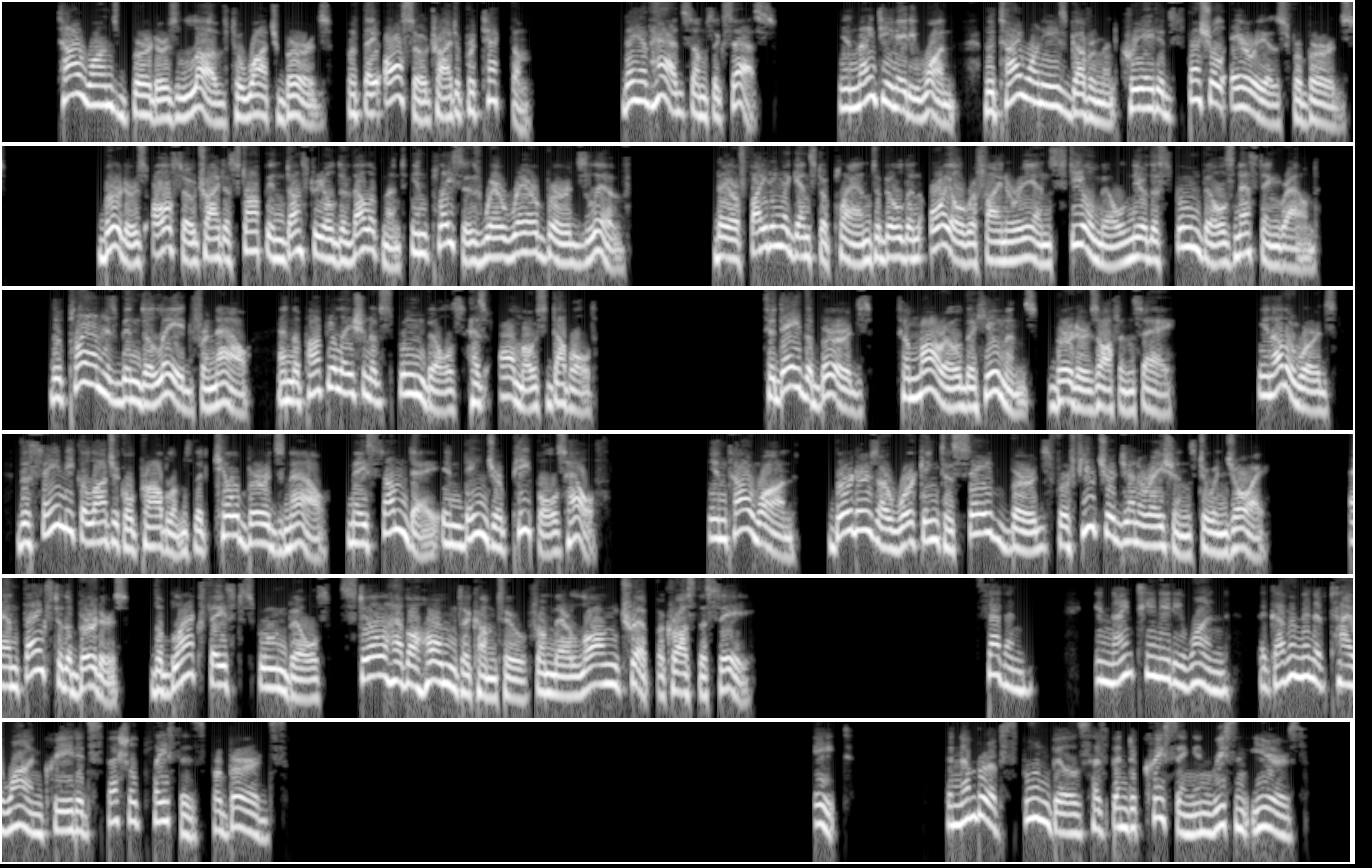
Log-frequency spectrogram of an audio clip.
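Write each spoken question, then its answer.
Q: In 1981, the government of Taiwan created special places for birds.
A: True

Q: The number of spoonbills has been decreasing in recent years.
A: False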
